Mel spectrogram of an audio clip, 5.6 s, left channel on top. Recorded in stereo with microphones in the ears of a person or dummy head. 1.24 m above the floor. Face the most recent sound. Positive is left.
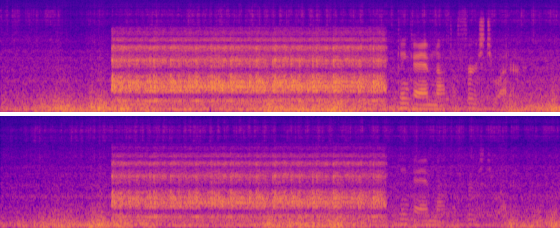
turn(degrees=60)  # may be behind; listen again after turning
